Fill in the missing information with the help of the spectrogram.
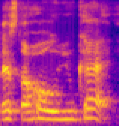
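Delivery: usual speaking voice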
